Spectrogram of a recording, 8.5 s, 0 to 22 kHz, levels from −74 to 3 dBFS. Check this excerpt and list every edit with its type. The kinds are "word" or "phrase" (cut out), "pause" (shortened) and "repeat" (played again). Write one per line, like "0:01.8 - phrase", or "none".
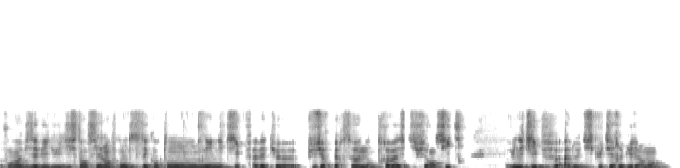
0:01.4 - word
0:03.1 - word
0:04.6 - word
0:05.0 - word
0:06.3 - word
0:07.1 - word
